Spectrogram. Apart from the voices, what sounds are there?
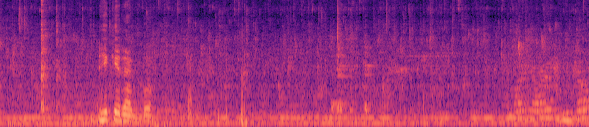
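water poured into a pot of mutton curry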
